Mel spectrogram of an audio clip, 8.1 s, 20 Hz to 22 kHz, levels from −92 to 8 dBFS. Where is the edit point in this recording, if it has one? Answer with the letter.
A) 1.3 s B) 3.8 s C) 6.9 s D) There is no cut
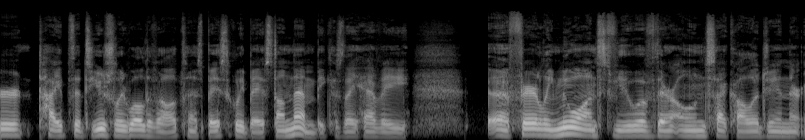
A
